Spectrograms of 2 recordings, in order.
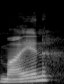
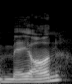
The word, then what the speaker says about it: Mayan: It's pronounced Mayan, not Mayon.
